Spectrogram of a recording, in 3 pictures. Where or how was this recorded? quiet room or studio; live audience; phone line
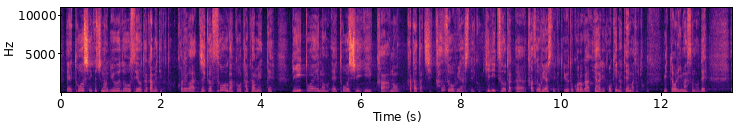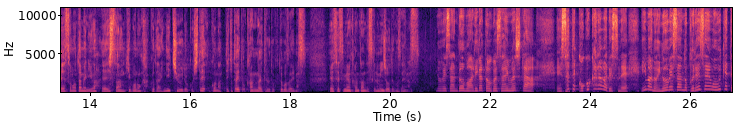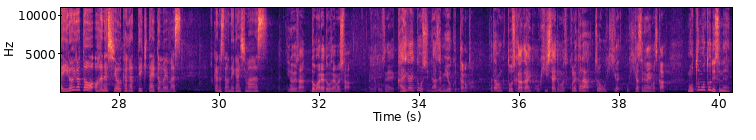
live audience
